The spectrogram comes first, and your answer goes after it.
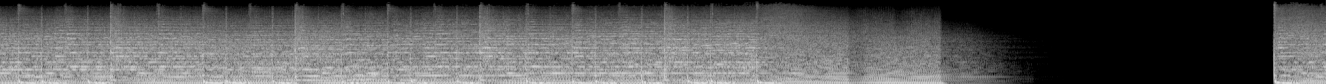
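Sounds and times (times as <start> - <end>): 
dramatic sport epic rock trailer music: 0.0 - 10.0, 12.8 - 13.2.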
